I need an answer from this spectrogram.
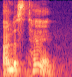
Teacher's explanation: the stress is on the last syllable, stand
